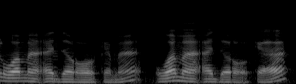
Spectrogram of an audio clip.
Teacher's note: Mad jaiz itu dipanjangkan setidaknya 4 harokat. 4 harokat. Atau ada yang mengatakan 5, tapi kalau dari jalur Syatibiyah, Tariq Syatibiyah itu 4 harokat saja.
